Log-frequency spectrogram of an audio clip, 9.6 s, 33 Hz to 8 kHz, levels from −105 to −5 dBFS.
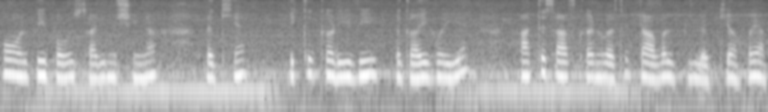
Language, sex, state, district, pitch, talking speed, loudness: Punjabi, female, Punjab, Pathankot, 185 Hz, 125 wpm, -16 LUFS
